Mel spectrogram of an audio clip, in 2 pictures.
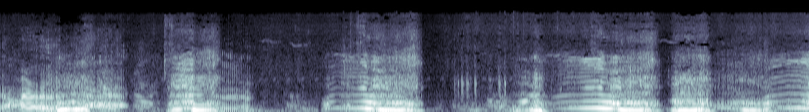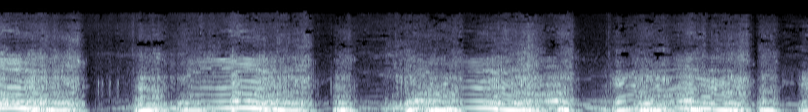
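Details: A big lion calling in a long series of deep, moaning roars, each swelling and fading over a few seconds with short pauses between, strong low rumbling throughout and a man exclaiming nearby.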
